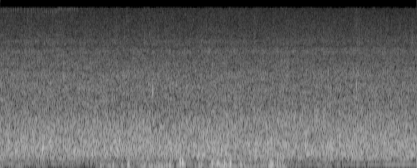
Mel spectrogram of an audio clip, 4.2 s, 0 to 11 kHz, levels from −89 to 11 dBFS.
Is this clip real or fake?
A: real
